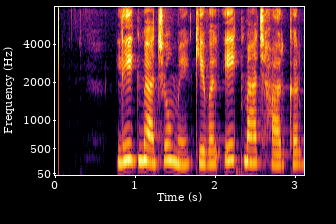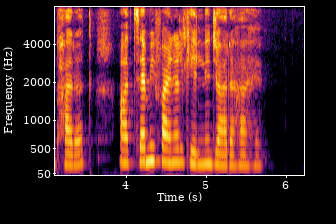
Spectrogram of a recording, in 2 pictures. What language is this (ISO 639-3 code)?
hin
